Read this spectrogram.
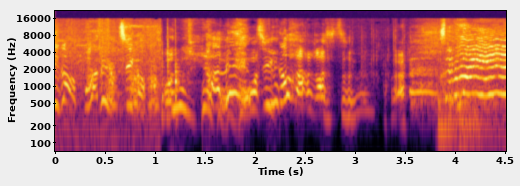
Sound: frustrated

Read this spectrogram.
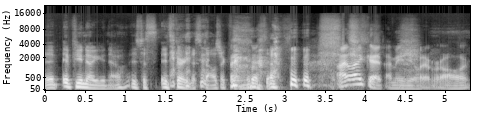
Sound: hosts laughing

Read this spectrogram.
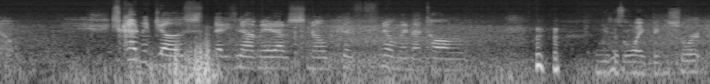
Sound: laughing

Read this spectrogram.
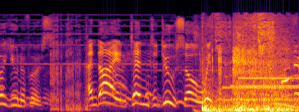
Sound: crackle and boom

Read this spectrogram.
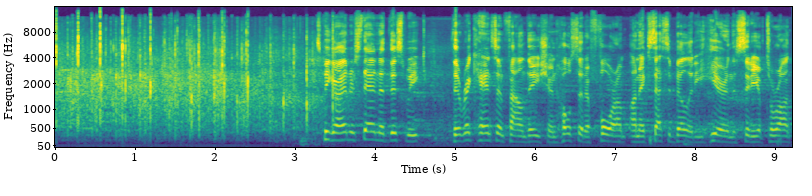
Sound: applause

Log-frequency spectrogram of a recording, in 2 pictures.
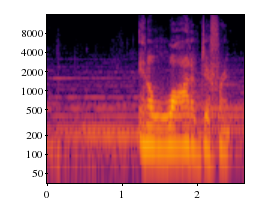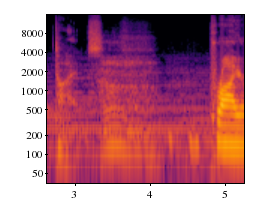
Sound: gasping

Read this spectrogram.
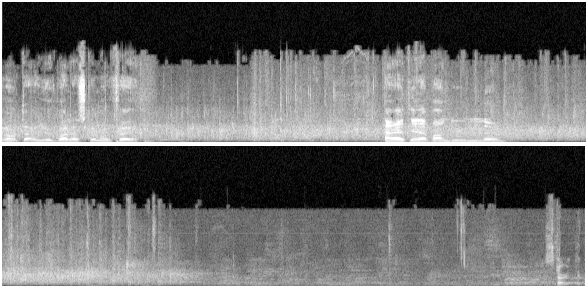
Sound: applause

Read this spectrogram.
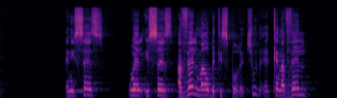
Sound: speaking hebrew

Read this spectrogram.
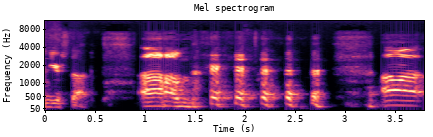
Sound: laughs

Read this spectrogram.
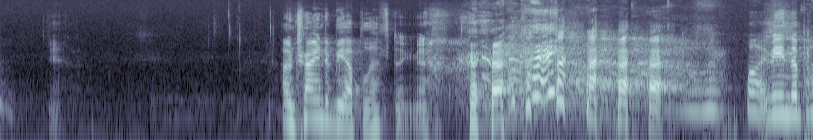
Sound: chuckle

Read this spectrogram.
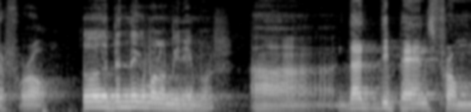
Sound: speaking spanish

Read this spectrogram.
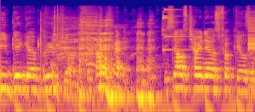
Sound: both laugh

